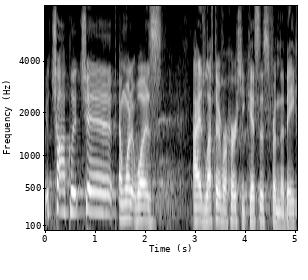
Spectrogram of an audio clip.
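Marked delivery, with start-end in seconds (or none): 0.0-1.4 put-on high, slow little-girl voice; small child confessing. Daughter admitting what she ate, high slow toddler voice. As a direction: say it like a sheepish toddler. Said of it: "And she was like".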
